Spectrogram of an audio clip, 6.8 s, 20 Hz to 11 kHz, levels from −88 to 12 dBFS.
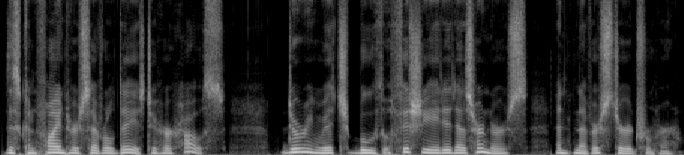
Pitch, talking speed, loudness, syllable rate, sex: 190 Hz, 175 wpm, -18 LUFS, 5.5 syllables/s, female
